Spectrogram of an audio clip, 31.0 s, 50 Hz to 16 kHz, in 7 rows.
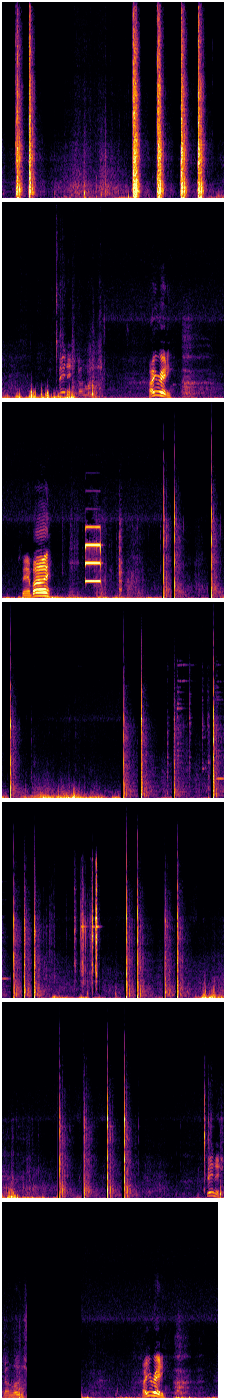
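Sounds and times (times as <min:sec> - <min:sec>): pistol shots: 0:00.2 - 0:00.8, 0:02.6 - 0:04.1, 0:15.7 - 0:16.4, 0:23.3 - 0:25.0
shot timer beep: 0:10.5 - 0:10.9.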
